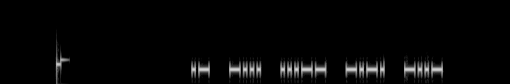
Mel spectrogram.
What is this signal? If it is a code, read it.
Morse code, heard as a keyed tone, about 34 wpm, spaced as for 25 wpm, 700 Hz. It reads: AB3CX
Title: USA Call Signs - 2x Character Spacing - 35wpm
